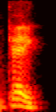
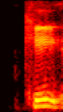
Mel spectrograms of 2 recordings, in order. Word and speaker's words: Cay: My only question, if they do something at Rum Key, are they going to pronounce the word C-A-Y correctly for once? It's Rum Key, not Rum Cake, folks. Key is the proper pronunciation of C-A-Y, not like they do it on Coco Cay.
